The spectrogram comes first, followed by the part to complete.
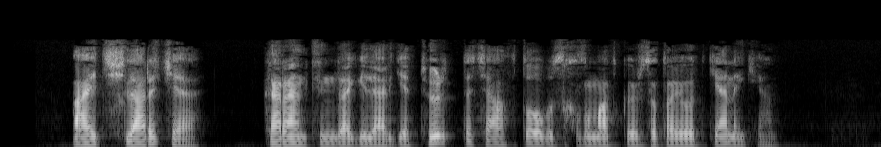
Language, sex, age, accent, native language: Uzbek, male, 18-24, Navoiy, Uzbek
